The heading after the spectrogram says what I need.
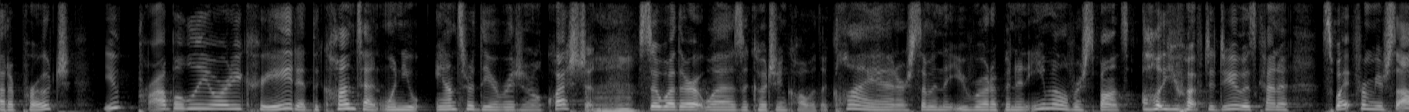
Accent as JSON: {"language": "English", "region": "Alaska", "country": "United States", "said": "I'm from Alaska, so I think politics have shown us that Alaskans are in danger of going rogue, right?"}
